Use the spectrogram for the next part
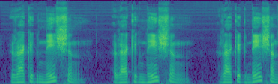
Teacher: I have written the words which have stress in capital letters. So the stress is on NI.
